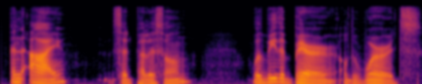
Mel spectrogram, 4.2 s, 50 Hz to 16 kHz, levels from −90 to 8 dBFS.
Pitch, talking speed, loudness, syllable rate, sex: 130 Hz, 155 wpm, -20 LUFS, 4.8 syllables/s, male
